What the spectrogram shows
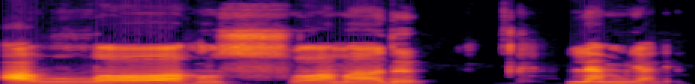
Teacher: یہاں پہ کلکلہ کریں گے یعنی دال کی ادائیگی منہ کو کھول کے کریں گے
